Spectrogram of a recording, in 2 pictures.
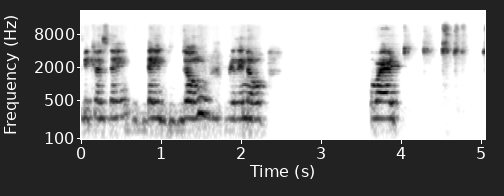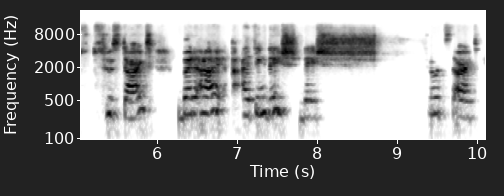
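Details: Young man from India describing his own stuttering (stammering) on a live panel of young people who stutter; stuttering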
